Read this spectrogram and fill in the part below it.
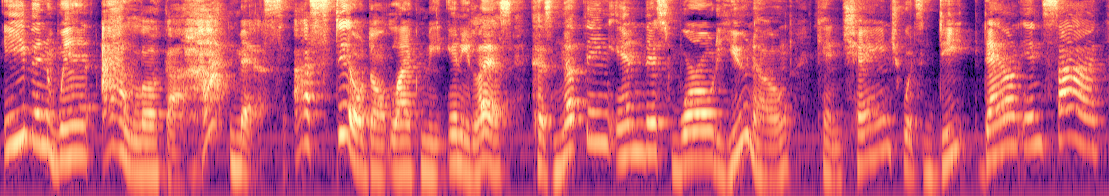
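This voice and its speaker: A man reading aloud to children like an educator, with an expressive, encouraging manner that speaks straight to them. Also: sits high, slow, hardly any pauses. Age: adult. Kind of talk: animated children's read-aloud. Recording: roomy echo, faint background noise.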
